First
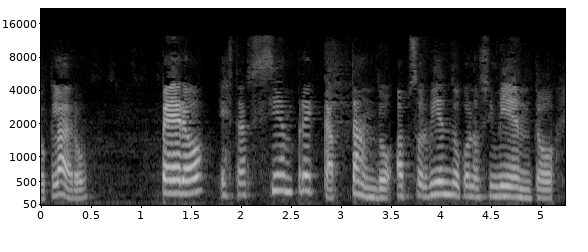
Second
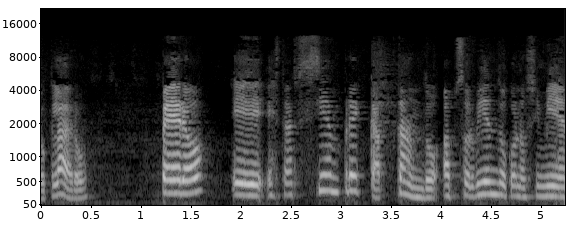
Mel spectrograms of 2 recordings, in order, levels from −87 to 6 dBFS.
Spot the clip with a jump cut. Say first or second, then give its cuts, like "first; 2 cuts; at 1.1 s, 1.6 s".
first; 1 cut; at 1.8 s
